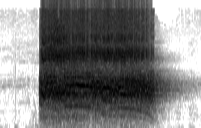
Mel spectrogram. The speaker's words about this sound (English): I'm going to scream. Sound? All right.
